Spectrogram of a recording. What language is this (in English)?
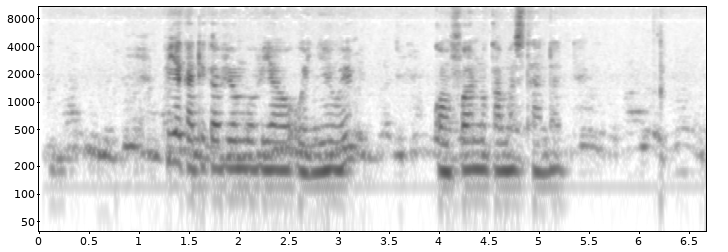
Swahili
